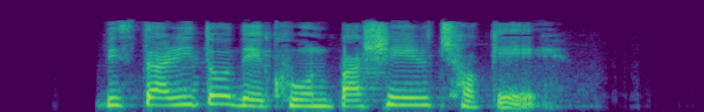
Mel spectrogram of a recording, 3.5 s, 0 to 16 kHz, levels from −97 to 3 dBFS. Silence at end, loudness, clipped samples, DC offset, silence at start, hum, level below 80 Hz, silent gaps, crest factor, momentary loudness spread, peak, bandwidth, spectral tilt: 0.75 s; -18 LUFS; under 0.1%; under 0.1%; 0.5 s; none; -60 dBFS; none; 18 dB; 6 LU; -2 dBFS; 8.2 kHz; -4 dB/octave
